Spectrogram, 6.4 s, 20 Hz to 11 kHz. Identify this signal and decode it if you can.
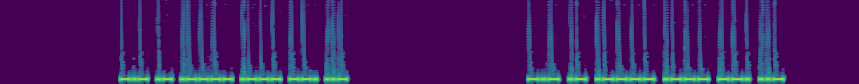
Morse code, heard as a keyed tone, about 45 wpm, 700 Hz. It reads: KA1JGU KA1JGU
